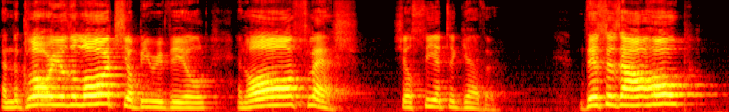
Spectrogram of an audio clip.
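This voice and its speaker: A man's voice: extremely high pitch, animated, unhurried. A man giving a dramatic reading of a speech in preacher-like civil rights oratory, emphatic and declamatory, drawing out phrases and leaning on repetition. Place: live public event at a heritage center.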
